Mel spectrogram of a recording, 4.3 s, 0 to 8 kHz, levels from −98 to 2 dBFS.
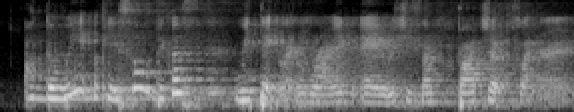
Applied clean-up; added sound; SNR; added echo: none; none; none; reverberation time 2.2 s.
